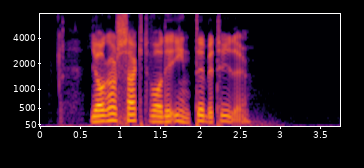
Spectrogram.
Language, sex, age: Swedish, male, 17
